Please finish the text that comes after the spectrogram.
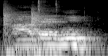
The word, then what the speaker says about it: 아데닌: 그 A를 뭐라 그러냐면 아데닌이라고 읽습니다. 전 세계 사람들이 이렇게 읽어요. 아데닌 아데닌 A는 아데닌 아데닌 자꾸 파고하세요.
